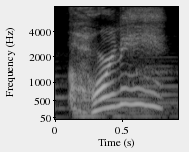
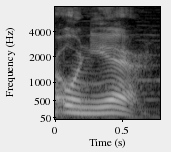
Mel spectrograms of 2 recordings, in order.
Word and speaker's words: Ornier: Sir Horny? Oh, say it right, my pupil. You need to respect the princess's acquaintances. This kind gentleman is Sir Hornier. It's Sir Ornier.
